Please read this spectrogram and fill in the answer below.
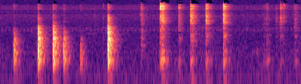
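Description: A dozen or so light clicks and taps at uneven intervals, with short gaps of quiet between them.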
